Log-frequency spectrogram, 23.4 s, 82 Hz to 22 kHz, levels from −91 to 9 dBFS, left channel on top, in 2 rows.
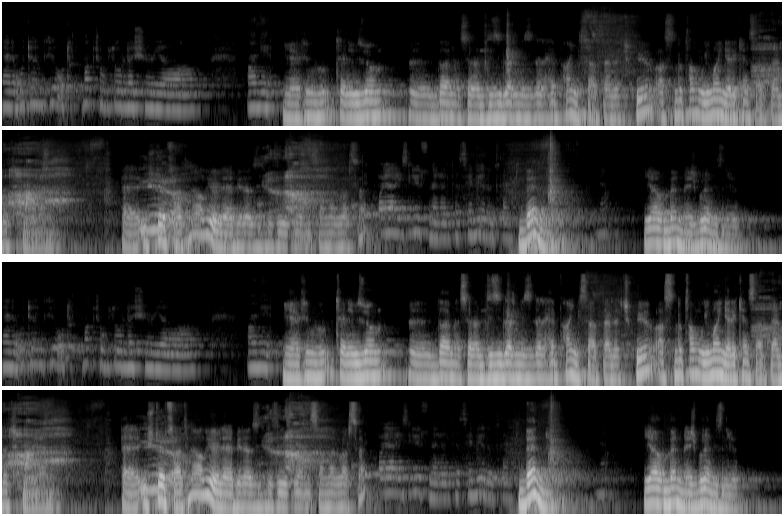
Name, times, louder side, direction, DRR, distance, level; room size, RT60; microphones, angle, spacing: voice 1, 0.0-3.4 3.7-4.1 11.6-12.6 15.5-15.6 16.9-19.6 20.6-20.8, right 1 dB, 30° left, 1.5 m, -49 dB
voice 2, 4.2-5.8 6.0-12.5 13.5-17.1 19.4-20.0 21.3-22.7, right 5 dB, 60° right, 0.3 m, -28 dB
Sliding door, 7.1-7.9 8.5-10.9 11.4-13.6 16.0-17.9 18.4-20.9, left 1 dB, 60° left, 4.0 m, -52 dB
Human voice, 11.2-12.7 13.7-14.6 15.5-16.6, right 1 dB, 15° right, 1.1 m, -38 dB
26.5 x 9.7 x 2.2 m
head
